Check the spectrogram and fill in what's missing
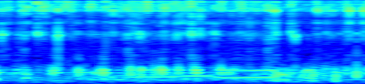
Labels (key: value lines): label: biophony, cascading saw
recorder: HydroMoth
